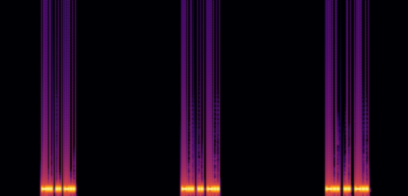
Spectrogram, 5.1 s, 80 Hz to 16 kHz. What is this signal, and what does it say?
Morse code, heard as a keyed tone, about 60 wpm, 700 Hz. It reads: DID DID DID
